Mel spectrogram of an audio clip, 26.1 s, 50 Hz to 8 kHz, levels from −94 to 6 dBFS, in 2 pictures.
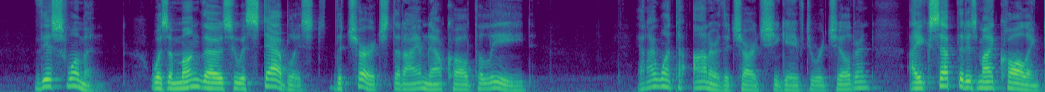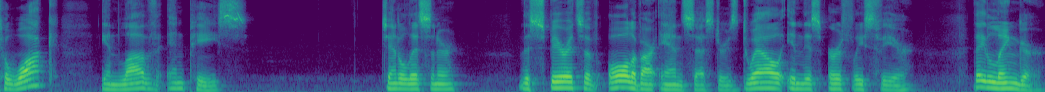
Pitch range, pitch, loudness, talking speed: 110-140 Hz, 125 Hz, -23 LUFS, 130 wpm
